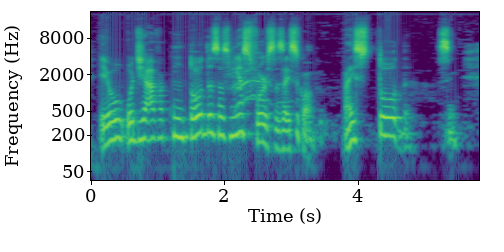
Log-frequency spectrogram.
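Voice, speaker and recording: Music plays in the background. The speech is very slow, with very even loudness. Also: man, high pitch for a man, ordinary pitch variation. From Brazil, Dourados, Mato Grosso do Sul. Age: 40s. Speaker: geographer and teacher. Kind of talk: podcast interview.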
